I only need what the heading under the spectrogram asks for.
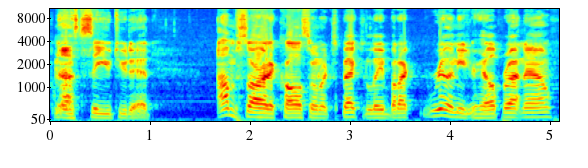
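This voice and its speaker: A man's voice: mid-range voice, steady tone, fairly quick, sharp tone. A man voicing a desperate, resentful young son in an audio story, speaking with raw emotion to his father. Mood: desperate pleading. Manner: pleading, raw, emotional outbursts.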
